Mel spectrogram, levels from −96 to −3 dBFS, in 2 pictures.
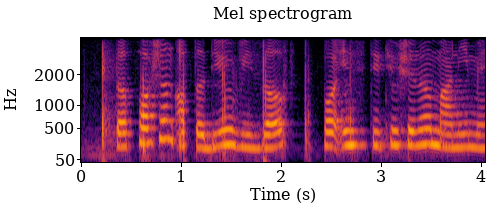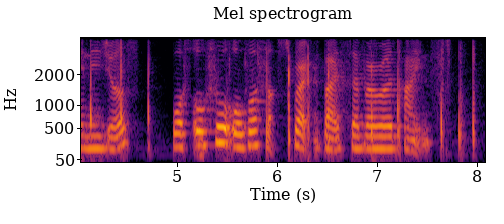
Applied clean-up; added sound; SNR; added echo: neural mask model RNNoise.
